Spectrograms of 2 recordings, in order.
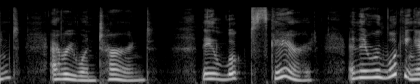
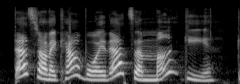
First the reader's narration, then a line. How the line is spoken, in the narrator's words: giggled the princess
